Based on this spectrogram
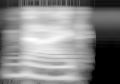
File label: "nide", Indian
